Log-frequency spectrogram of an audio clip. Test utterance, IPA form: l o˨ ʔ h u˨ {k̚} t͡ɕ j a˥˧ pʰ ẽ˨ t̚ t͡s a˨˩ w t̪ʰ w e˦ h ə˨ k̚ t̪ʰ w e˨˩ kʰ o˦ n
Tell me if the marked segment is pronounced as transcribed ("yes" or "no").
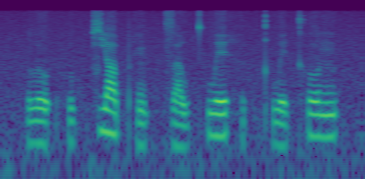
yes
